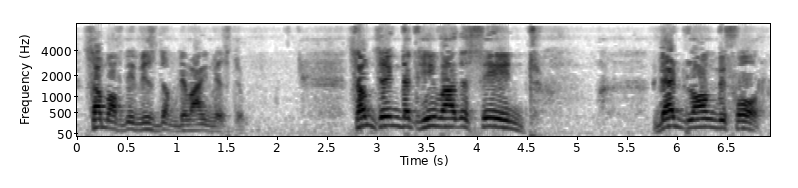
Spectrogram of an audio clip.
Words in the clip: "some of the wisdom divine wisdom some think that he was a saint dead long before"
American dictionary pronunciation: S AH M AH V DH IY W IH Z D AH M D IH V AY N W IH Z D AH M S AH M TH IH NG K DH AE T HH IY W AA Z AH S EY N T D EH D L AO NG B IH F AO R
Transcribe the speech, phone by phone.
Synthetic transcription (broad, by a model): S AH M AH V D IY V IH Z D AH M D IH V AY N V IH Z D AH M S AH M T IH NG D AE T HH IY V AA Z AH S EY N T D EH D L AO NG B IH F AO R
